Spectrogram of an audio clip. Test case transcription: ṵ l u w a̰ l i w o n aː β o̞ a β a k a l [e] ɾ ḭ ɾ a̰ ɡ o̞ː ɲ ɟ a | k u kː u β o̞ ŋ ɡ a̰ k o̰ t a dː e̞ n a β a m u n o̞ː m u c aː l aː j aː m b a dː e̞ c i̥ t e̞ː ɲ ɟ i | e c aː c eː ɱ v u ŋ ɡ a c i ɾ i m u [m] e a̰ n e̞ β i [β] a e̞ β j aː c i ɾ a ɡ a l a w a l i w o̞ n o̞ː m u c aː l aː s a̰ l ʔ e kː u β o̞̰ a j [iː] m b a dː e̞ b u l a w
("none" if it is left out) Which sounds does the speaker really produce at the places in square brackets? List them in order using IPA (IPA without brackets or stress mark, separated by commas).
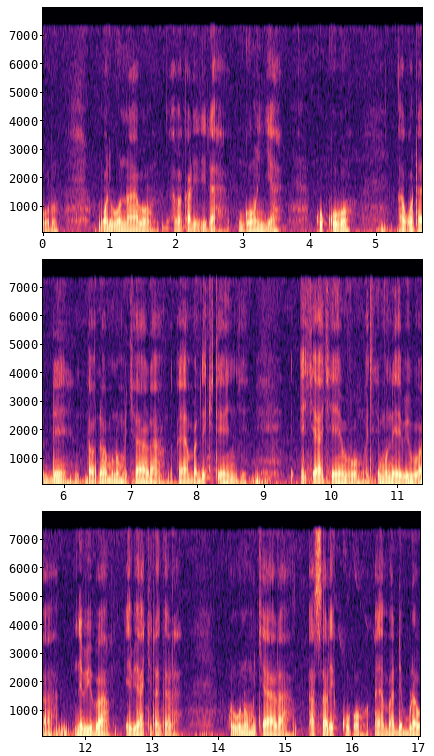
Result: i, n, β, aː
